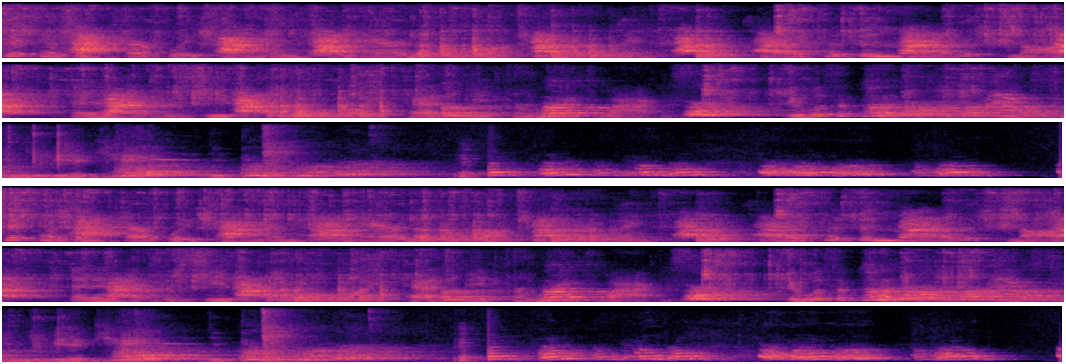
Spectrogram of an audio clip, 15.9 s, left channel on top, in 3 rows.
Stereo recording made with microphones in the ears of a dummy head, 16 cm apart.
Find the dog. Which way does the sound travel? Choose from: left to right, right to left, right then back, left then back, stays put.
left to right.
